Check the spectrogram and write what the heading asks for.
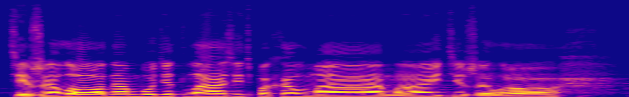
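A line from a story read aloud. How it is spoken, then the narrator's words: Sighing. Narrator (Russian): вздохнул Батцер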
